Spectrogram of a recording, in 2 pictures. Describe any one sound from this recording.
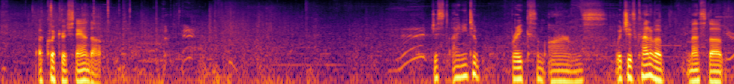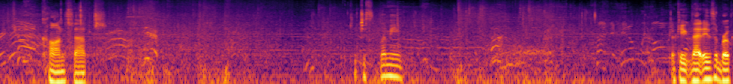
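Heavy sword blows strike a monster with loud impacts.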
